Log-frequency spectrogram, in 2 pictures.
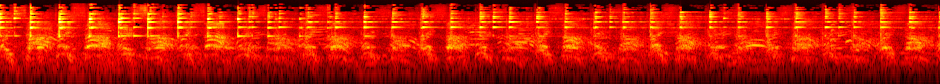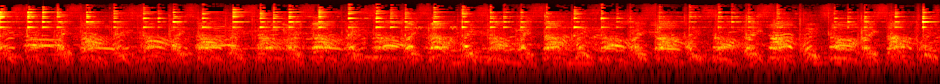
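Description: A crowd of men chants loudly in rhythmic unison outdoors.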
